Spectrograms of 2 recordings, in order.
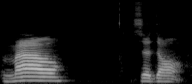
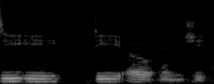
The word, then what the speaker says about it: Mao Zedong: And his name is Mao Zedong. Now that can be spelled and pronounced a bunch of different ways, so I'm just going to give you one.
